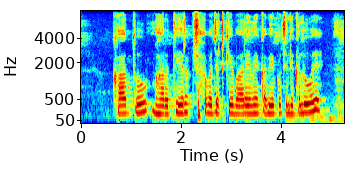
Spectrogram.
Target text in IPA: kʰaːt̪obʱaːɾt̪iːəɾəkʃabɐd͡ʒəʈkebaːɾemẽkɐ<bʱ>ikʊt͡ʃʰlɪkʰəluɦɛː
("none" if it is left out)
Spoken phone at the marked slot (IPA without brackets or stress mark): bʱ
